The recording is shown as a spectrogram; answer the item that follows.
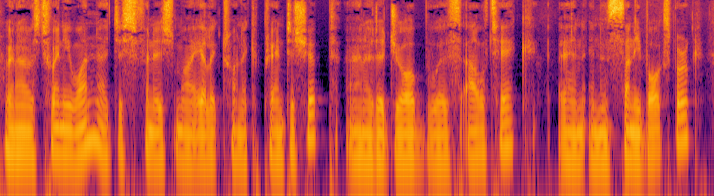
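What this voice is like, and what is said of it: Scottish Glasgow accent. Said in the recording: “that accent comes from Scotland ... 100% from Bonnie Glasgow”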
